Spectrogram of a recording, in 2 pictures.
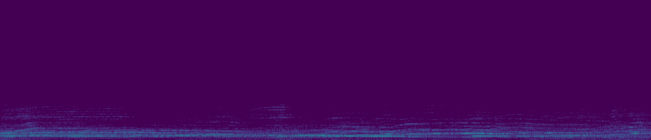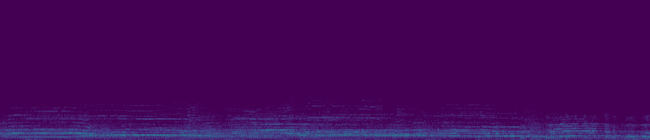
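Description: A crowd of men and women shout and cheer loudly in an echoing indoor hall.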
